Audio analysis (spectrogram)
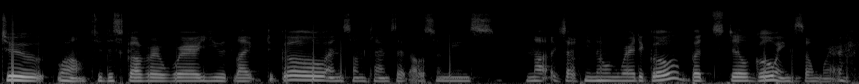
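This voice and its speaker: A woman with a Dutch accent speaks in a dark, mellow tone with fairly even intonation and hardly any pauses. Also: fairly low pitch for a woman, moderate pace. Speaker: singer-songwriter and music teacher. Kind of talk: casual interview. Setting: radio studio.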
